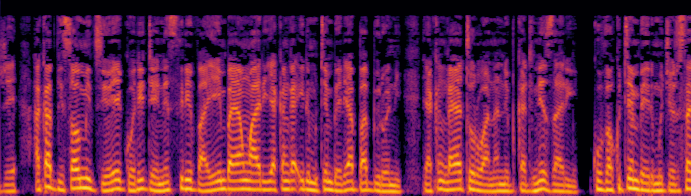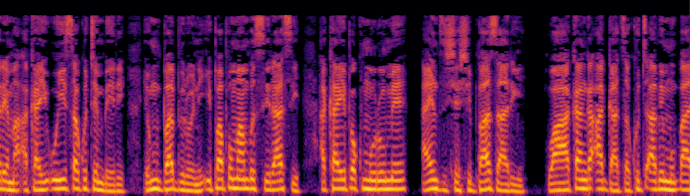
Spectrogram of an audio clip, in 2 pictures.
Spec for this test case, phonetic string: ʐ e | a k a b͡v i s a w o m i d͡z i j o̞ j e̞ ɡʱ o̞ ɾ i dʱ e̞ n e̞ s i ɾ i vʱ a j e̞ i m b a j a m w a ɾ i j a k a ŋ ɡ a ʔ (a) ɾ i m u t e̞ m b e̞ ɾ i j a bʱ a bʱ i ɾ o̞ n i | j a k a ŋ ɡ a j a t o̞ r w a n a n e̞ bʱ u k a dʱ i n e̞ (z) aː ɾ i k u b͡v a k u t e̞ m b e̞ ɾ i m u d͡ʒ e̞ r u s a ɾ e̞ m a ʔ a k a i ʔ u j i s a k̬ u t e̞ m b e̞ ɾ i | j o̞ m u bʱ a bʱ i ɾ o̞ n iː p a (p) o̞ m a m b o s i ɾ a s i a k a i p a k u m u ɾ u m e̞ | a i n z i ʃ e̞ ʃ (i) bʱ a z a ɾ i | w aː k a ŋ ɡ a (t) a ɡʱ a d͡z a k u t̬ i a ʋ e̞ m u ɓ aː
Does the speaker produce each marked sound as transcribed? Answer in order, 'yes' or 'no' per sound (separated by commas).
no, yes, yes, yes, no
